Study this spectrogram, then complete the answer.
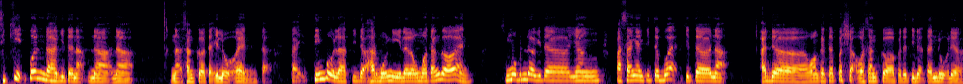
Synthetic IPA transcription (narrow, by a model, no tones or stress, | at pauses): sikɪt̪̚pʊndahkit̪anaʔnaʔnaʔ | naʔsaŋkat̪aʔiloʔkant̪aʔ | t̪aʔt̪imbʊlːaht̪idaʔɦarmonilaluɾumɔht̪aŋɡakan | səmuəbəndəkit̪əjaŋpasaŋankit̪abuat̪̚kit̪anaʔ | adaoaŋkat̪əpəʃaʔwasaŋkapadat̪indaʔt̪andʊʔdiə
